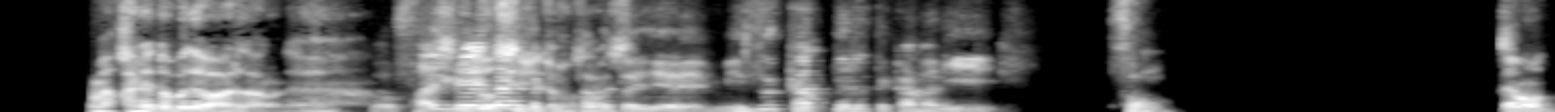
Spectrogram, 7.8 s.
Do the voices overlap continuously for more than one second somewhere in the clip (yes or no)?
yes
